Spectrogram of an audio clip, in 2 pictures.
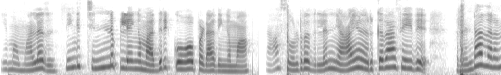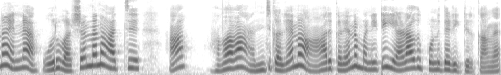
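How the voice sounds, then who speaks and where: A woman's voice: high voice, lively intonation, moderate pace, a bit bright. A woman voicing a pushy cartoon auntie matchmaker. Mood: defensive. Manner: coaxing, insistent, talks at length. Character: chatty middle-aged village auntie, pushy matchmaker. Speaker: married neighbour acting as matchmaker. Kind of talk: cartoon voice acting.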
